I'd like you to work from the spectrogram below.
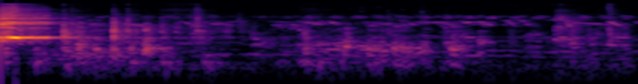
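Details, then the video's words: Two Javan green junglefowl calling vigorously, used as a lure and as a master track for newly caught birds: a sharp, high, strained crow at the start, followed by quieter scattered clucking and chattering notes over the next few seconds. "Gacor Terasan | Ayam Alas Ijo"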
